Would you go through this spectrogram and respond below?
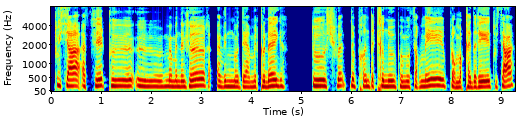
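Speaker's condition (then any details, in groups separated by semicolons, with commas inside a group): Profound congenital deafness; accent from deafness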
